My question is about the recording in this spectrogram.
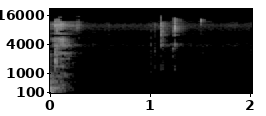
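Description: Two faint, quick computer mouse clicks about a second in, with near silence around them.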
